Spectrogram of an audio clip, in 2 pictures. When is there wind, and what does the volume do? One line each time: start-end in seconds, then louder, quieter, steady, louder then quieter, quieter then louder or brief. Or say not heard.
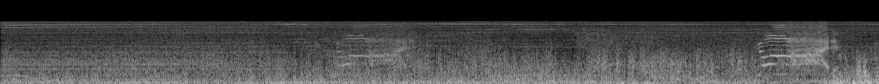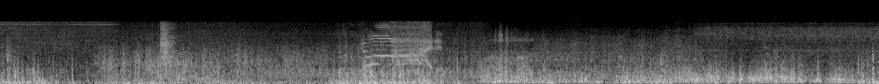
0.0-17.5 louder.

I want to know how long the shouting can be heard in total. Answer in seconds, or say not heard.
3 s.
